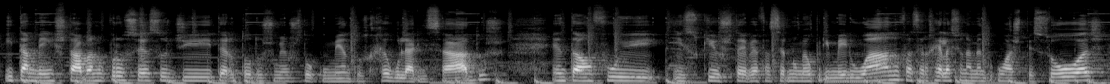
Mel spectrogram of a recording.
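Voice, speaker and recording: A low-voiced Peruvian woman speaks Portuguese with a Spanish accent. She explains her life as a missionary in a conversational interview style, correcting herself as she goes. Music plays behind her voice. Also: fairly even intonation, moderate pace. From Peru.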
